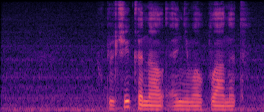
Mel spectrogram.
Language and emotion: Russian, neutral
